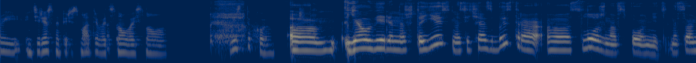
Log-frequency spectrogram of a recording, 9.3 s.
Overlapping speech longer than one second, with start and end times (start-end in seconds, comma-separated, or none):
none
